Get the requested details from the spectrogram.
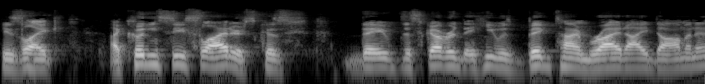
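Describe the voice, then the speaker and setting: In a plain, everyday voice, a man with an American accent talks fairly quickly at a medium pitch with fairly even intonation against a quiet background. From Washington state. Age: 30s. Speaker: baseball training tool founder and coach. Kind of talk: casual chat.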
